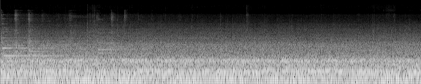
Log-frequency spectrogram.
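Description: Steady low rumble of a car driving on a road, heard from inside the cabin: engine and tyre noise at an even level. The tail of a piece of music fades out in the first two or three seconds.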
